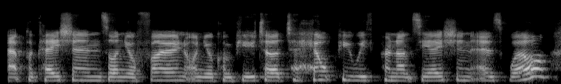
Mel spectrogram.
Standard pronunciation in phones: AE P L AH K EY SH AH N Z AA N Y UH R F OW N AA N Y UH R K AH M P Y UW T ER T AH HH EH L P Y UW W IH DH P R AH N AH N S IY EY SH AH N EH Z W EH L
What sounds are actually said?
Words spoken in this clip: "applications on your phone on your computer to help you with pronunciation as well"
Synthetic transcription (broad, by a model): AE P L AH K EY SH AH N Z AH N Y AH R F OW N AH N Y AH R K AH M P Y UW T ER T AH HH EH L P Y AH W IH DH P R AH N AH N S IY EY SH AH N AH Z W EH L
